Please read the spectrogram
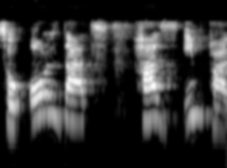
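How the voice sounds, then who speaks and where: A woman is talking. Her speech carries a non-native accent. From Ethiopia. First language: not English. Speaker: cognitive scientist. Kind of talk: conference talk with Q&A. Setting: conference with audience. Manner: halting, many fillers.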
